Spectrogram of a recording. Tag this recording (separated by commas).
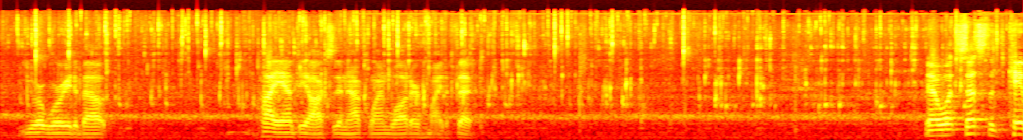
Water, Speech, Liquid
